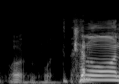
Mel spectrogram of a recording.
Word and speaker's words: Kinnelon: it was mindblowing you know where is that kenalan is in Mars County it's spell it k i n n e l o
